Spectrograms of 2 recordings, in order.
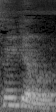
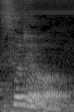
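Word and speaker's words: suitable: টি এ বি এল ই আমরা এটাকে বলি সুইটেবল কি বলি সুইটেবল কি বলি সুইটেবল কিন্তু উচ্চারণটা সুটেবল সুটেবল উচ্চারণটা কি সুটেবল ওকে তার মানে এটা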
